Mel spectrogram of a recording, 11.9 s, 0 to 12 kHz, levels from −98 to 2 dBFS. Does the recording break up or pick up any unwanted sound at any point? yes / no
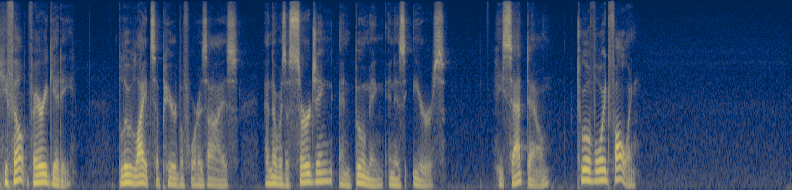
no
